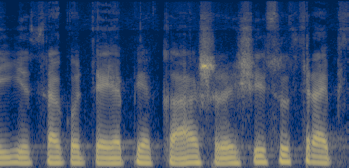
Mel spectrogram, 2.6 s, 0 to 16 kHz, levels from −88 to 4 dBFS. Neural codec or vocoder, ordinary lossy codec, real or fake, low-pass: none; Opus, 24 kbps; real; 14.4 kHz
